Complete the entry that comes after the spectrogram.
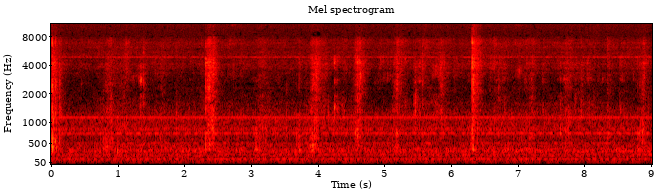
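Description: Close-up eating sounds: soft chewing with scattered short clicks and smacks as rice and meat are eaten by hand, over a faint steady hum.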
